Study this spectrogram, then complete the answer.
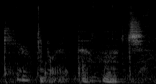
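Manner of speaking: hushed, breathy ASMR murmur; soft whisper. Acted. Crafter whispering to viewers while sorting stamps, soft whisper. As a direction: whisper it close to the mic.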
